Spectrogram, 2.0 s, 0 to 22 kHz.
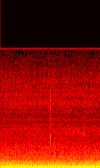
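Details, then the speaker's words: Nissan S13 CA18DET on new VW TSI ignition coils, cold engine: even, steady low idle with a smooth regular pulse and no misses; healthy cold idle after starting right away. "ok fired right away these coils were a very good idea fired worse on serial now on a cold engine right away"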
